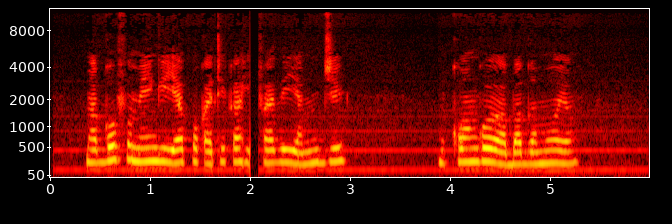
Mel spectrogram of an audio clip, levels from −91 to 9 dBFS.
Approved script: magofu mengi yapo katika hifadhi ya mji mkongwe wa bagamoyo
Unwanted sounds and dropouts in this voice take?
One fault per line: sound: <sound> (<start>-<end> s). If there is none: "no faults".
sound: dropout (2.0-2.1 s)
